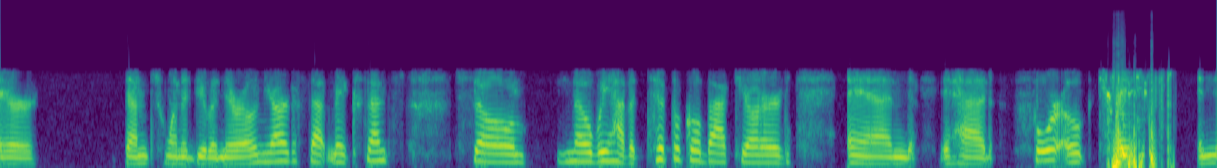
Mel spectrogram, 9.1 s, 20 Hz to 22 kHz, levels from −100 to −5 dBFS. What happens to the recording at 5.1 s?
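At 5.1 s the speech is passing through the GSM full-rate codec, as it does for the whole clip. The codec models the vocal tract and excites it with sparse, evenly spaced pulses, which fits a 13 kbps full-rate coder. The band runs about 200 Hz to 3.5 kHz, and the buzzy, gravelly roughness is plainly audible.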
